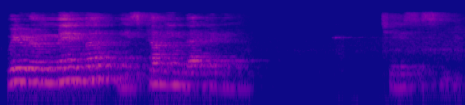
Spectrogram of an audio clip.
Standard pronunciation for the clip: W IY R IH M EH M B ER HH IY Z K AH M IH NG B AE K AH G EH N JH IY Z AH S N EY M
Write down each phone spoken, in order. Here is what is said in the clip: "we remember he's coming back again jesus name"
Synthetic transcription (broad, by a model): W IY R IH M EH M B ER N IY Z K AH M IH NG B AE K AH G EH N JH IY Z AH S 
